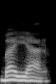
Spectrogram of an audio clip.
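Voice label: "bayar", Indonesian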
